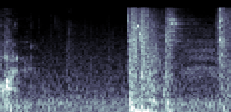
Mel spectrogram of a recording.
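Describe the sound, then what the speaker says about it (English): A gunshot cracks from a bell tower in Batman: Arkham City, a sudden loud burst followed by a shorter echoing report and a faint later tail. "The gunshot came from the bell tower."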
